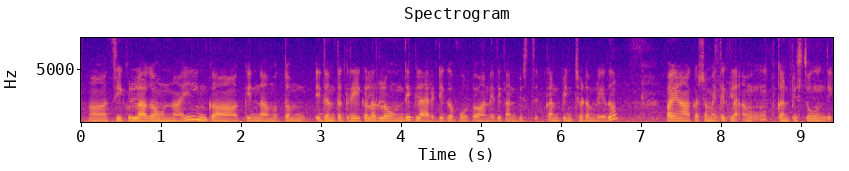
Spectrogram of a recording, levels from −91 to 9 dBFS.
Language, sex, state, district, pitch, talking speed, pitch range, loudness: Telugu, female, Andhra Pradesh, Anantapur, 205 Hz, 100 wpm, 195-215 Hz, -18 LUFS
